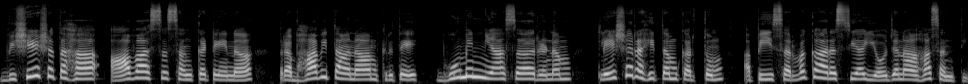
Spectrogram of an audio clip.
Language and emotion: Sanskrit, neutral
